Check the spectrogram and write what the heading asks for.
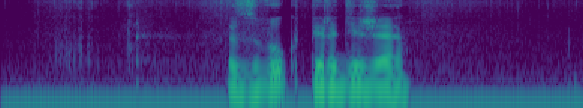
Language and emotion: Russian, neutral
